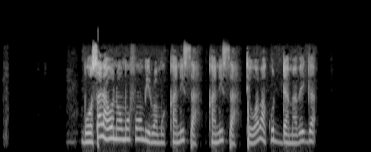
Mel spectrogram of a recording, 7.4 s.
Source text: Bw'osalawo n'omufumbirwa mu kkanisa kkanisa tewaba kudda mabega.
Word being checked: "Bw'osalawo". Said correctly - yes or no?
yes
